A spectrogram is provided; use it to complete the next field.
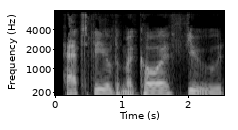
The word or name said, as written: Hatfield McCoy feud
